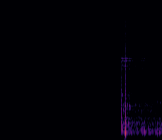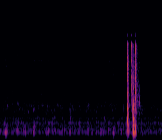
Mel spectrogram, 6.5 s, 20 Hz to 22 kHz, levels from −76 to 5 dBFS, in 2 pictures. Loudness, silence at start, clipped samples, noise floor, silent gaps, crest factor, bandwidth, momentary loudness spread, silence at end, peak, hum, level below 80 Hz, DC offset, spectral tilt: -31 LUFS; 2.5 s; under 0.1%; -62 dBFS; none; 36 dB; 7.6 kHz; 28 LU; 0.5 s; -6 dBFS; none; -82 dBFS; under 0.1%; -2 dB/octave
